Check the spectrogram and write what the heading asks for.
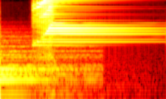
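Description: Logo-reveal chime sound effect: a short rising shimmer about half a second in, then a bright ding that rings and fades slowly.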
